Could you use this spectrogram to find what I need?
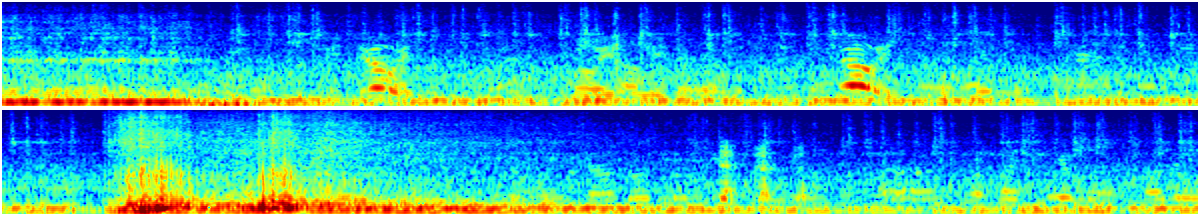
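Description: A second car's engine idles with a low steady hum.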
